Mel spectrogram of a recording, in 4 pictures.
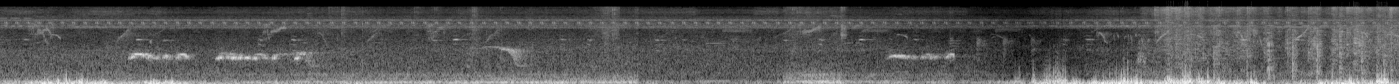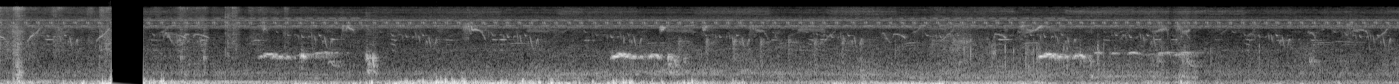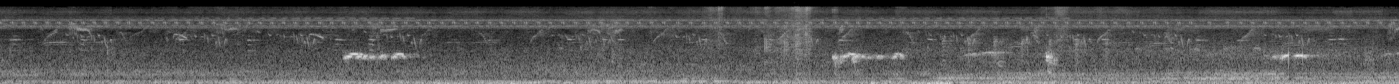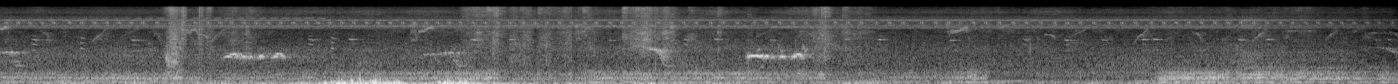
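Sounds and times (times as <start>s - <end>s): steady high hiss: 0.0s - 15.0s, 15.6s - 55.9s
low rumble: 53.4s - 55.9s.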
